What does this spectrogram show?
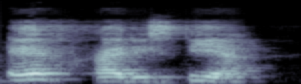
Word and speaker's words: eucaristía: ejaristía, algunos ya saben, es eu, se escribe, pero el diptongo griego obliga la pronunciación efaristía.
